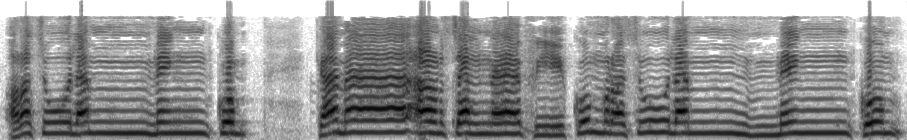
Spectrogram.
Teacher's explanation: التنوين اللي بعده ميم في عموم المصحف اسمه ادغام كامل بغنة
